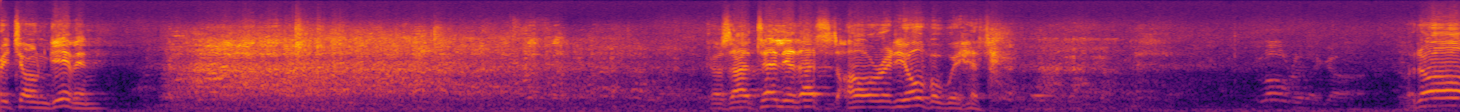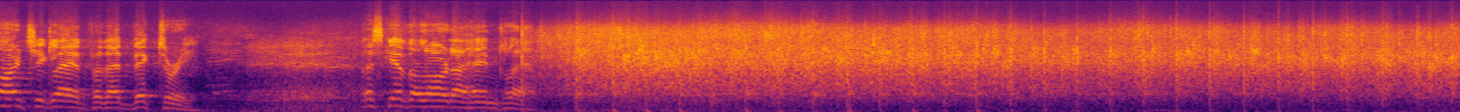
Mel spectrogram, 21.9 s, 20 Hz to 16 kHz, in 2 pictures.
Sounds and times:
Speech: 0.0 - 0.8, 5.3 - 7.6, 9.4 - 12.8, 13.6 - 15.0.

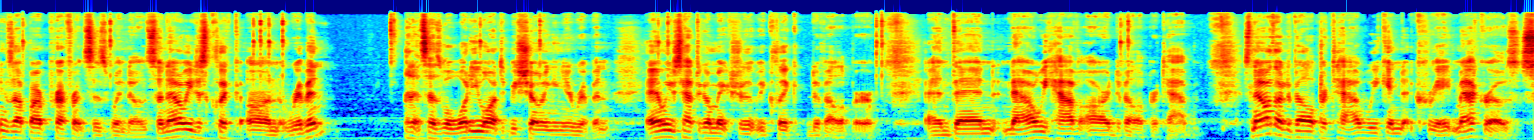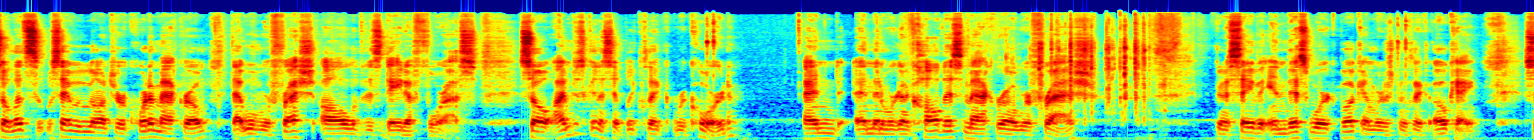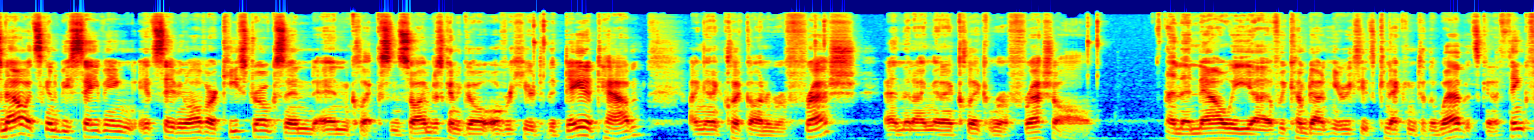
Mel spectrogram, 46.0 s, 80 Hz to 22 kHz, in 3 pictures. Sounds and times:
Speech: 0.0 - 22.8, 23.4 - 26.3, 27.5 - 41.7, 42.3 - 46.0.

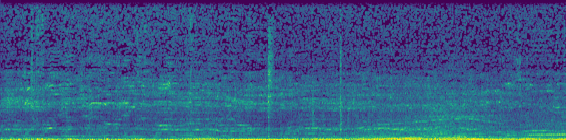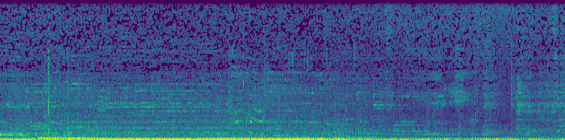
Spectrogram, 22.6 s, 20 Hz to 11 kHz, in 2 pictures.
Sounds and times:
Music: 0.0 - 22.6.

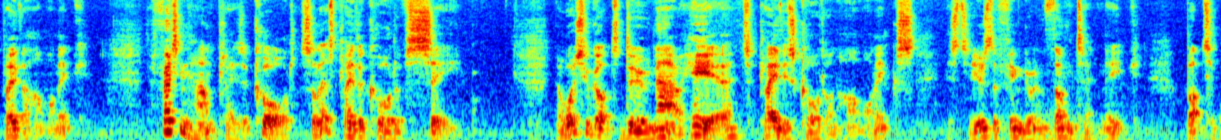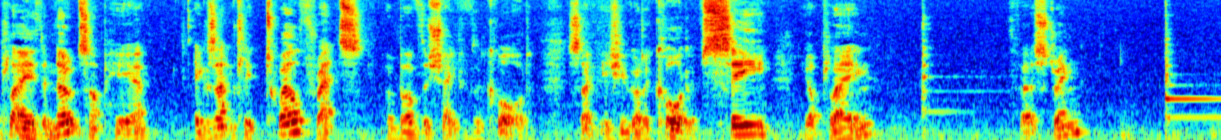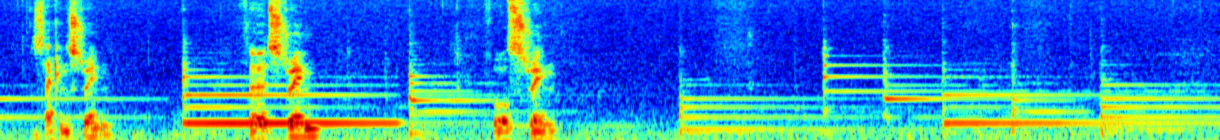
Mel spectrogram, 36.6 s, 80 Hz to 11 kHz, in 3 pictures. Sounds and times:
Speech: 0.0 - 0.9, 1.5 - 4.7, 5.6 - 21.0, 22.4 - 23.1, 24.8 - 25.6, 26.9 - 27.7, 29.4 - 30.0.

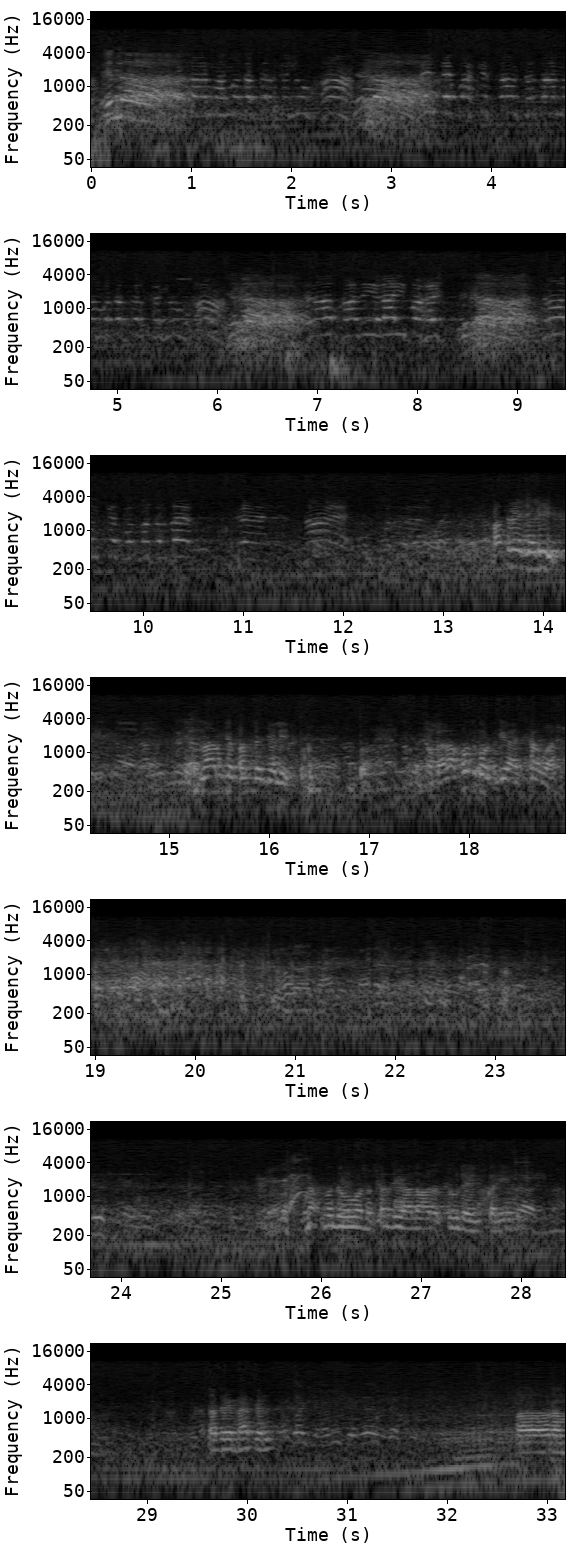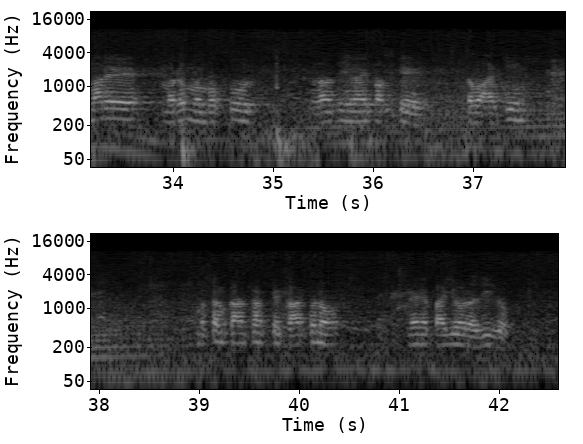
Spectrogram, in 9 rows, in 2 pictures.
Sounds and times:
Narration, monologue: 0.0 - 22.0, 23.4 - 42.5
Male speech, man speaking: 0.1 - 19.2, 20.8 - 22.0, 22.7 - 24.8, 25.4 - 28.6, 29.4 - 31.7, 32.7 - 38.1, 38.9 - 42.2.

